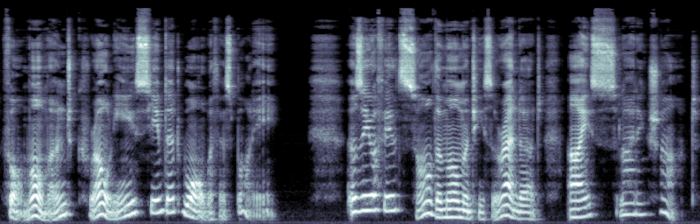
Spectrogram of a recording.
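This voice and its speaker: Low-voiced woman narrator, slow and expressive. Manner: measured, phrase-by-phrase storytelling. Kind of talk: scripted fiction narration.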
